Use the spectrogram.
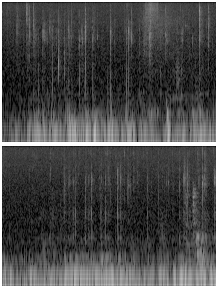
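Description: A small, solid, translucent blue gemstone-shaped glycerin soap bar is held in one hand and scratched with long acrylic nails. The scratching comes as a dense run of quick, dry clicking taps over a steady low rumble, with short bright ticks scattered throughout.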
